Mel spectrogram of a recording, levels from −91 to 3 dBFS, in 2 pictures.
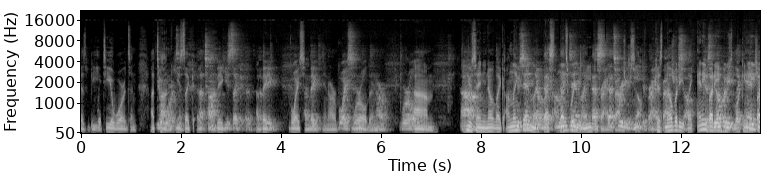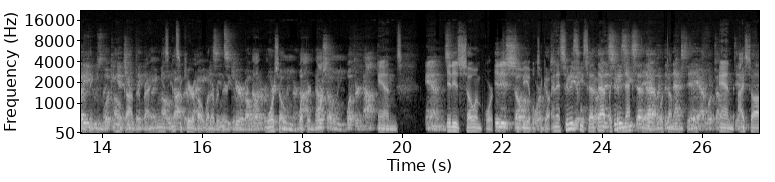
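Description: From 0.09 to 0.31 s the background is gated by the echo canceller: while the far-end loudspeaker plays, the canceller pulls the microphone down, so the room sound dips by up to about 13 dB for roughly a fifth of a second and then recovers once the canceller releases.

Echo leak follows across most of the clip, in seven stretches: 0.32 to 0.43 s, 1.5 to 4.86 s, 5.13 to 6.78 s, 7.05 to 8.05 s, 8.57 to 19.57 s, 19.77 to 21.03 s and 21.84 to 27.13 s. A copy of the speech returns 954 ms late. It starts around 10 dB below the speech, sits about 5 dB under it at 1.5 s, 5.13 s and 19.77 s, and reaches roughly the same level at 7.05 s, 8.57 s and 21.84 s. The likely cause is a speakerphone's echo canceller letting part of the played-back signal through to its microphone and sending it back.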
